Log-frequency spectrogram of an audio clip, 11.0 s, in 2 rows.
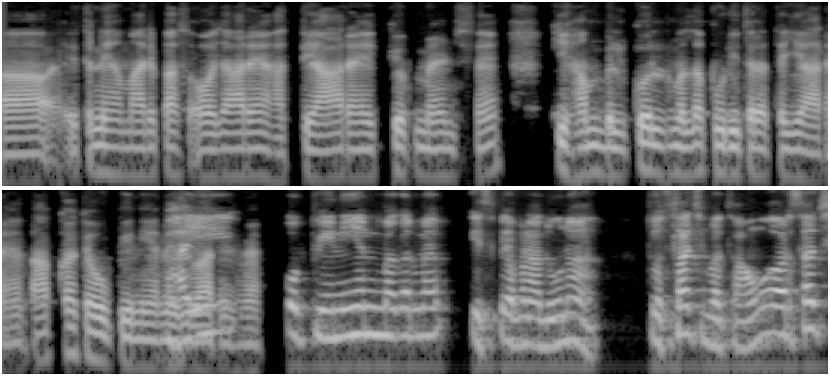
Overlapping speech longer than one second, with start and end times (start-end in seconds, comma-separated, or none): none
